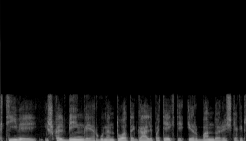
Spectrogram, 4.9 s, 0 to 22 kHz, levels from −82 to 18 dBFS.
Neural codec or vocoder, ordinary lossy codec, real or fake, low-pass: none; MP3, 64 kbps; real; 7.2 kHz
